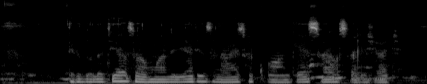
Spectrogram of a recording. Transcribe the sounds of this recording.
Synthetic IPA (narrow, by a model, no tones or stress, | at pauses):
ɛkd̪ɔlɔtiasaumwaðiliad͡ʒɛzinawɛzakuɔŋɡɛsausaliʃat͡ʃɛ̥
